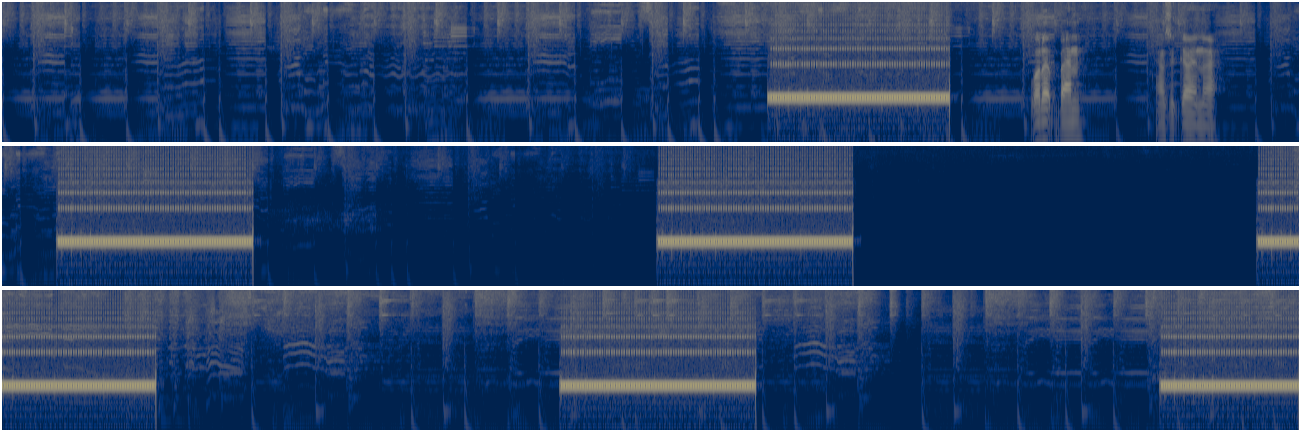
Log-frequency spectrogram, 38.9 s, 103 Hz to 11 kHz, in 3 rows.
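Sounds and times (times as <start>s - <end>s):
telephone ringing unanswered on a call: 7.7s - 9.5s, 13.5s - 15.5s, 19.5s - 21.6s, 25.5s - 27.5s, 31.5s - 33.5s, 37.5s - 38.9s
speech: 10.3s - 10.9s, 11.6s - 12.2s.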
